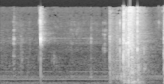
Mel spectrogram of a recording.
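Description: A plastic bag of parboiled rice rustling and crinkling as it is picked up and handled near the end, after a single sharp click about halfway through, over a faint steady hum.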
